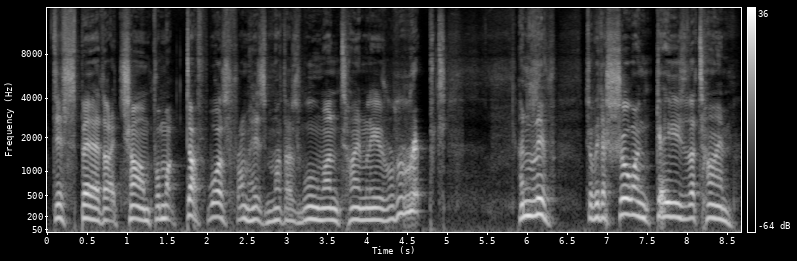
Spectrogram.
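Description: An actor playing a fierce, grieving, vengeful warrior in a classical radio drama, declaiming impassioned verse. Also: male voice, fairly high pitch, a little slow, fairly bright tone. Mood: furious, scornful.

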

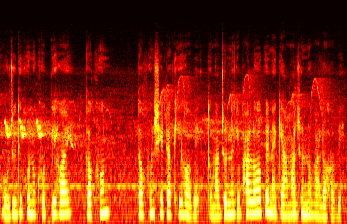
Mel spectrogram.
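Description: A man's voice: a little high, level tone, moderate pace, vocal fry, background noise. A man playing a worried, humble village husband in a cartoon, earnest and pleading. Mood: anxious, persuading. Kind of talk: Bengali cartoon character voice acting.

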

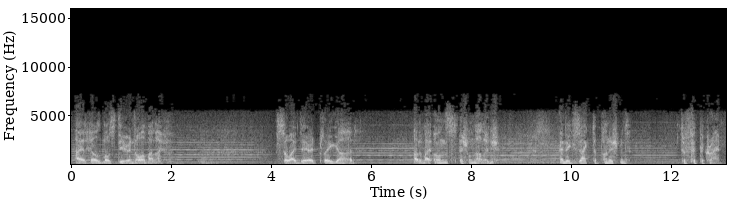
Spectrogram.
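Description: A man playing a grave, guilt-ridden older psychology professor in a solemn, deliberate 1970s radio drama style, on a vintage recording. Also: very deep voice, expressive, gravelly, heavily acted. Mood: remorseful, brooding. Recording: muffled vintage radio recording, music behind.

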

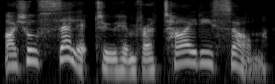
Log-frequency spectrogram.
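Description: A woman reading aloud and voicing a confident, breezy schoolboy in a lower, quick, self-assured voice. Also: sing-song, pushed and bright, no room sound, studio quality, full character voice.

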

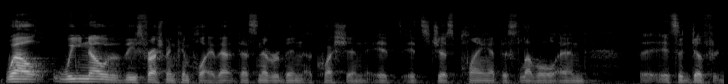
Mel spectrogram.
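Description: A man in his forties, a head volleyball coach, answering reporters' questions in a postgame press conference at a desk mic, measured and reflective with frequent restarts. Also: deep voice, bright, forceful tone. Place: press room with sponsor backdrop. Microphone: desk microphone.

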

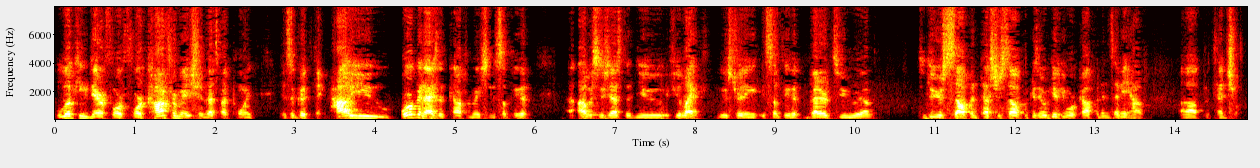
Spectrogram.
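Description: A man's voice: on the low side, steady tone, brisk, a bit bright, poor audio. Man with a strained, fading voice. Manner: loose, conversational, with many fillers and restarts. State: losing his voice, clearing throat. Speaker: trading webinar presenter. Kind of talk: screen-share webinar explanation.

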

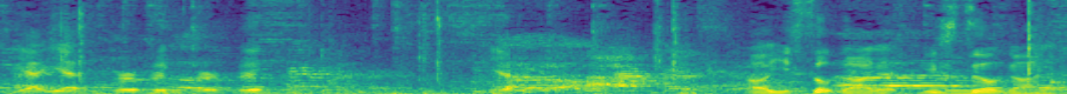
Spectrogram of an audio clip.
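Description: A chatty man in his thirties talks at an easy middle pitch while he directs a photo shoot. He coaxes his model along with quick, cheerful praise. Music plays loudly behind him. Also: very animated. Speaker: photographer and vlog host. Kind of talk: casual behind-the-scenes vlog, directing a model. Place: small coffee shop indoors.

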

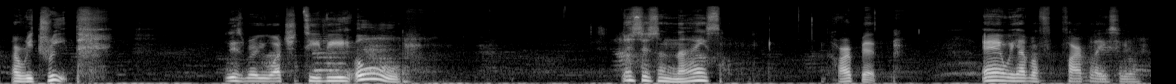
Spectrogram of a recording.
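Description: Slow-talking man touring a home. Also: mid-range voice, darkish tone. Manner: slow, chatty, admiring remarks. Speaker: real estate agent touring a home. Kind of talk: casual home tour walkthrough. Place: large furnished house, indoors. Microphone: handheld phone camera. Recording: other visitors chatting behind.

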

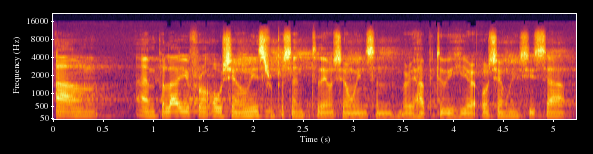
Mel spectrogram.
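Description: A man introducing himself on a conference panel, quick and eager. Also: medium pitch, monotone. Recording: echoey hall.

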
